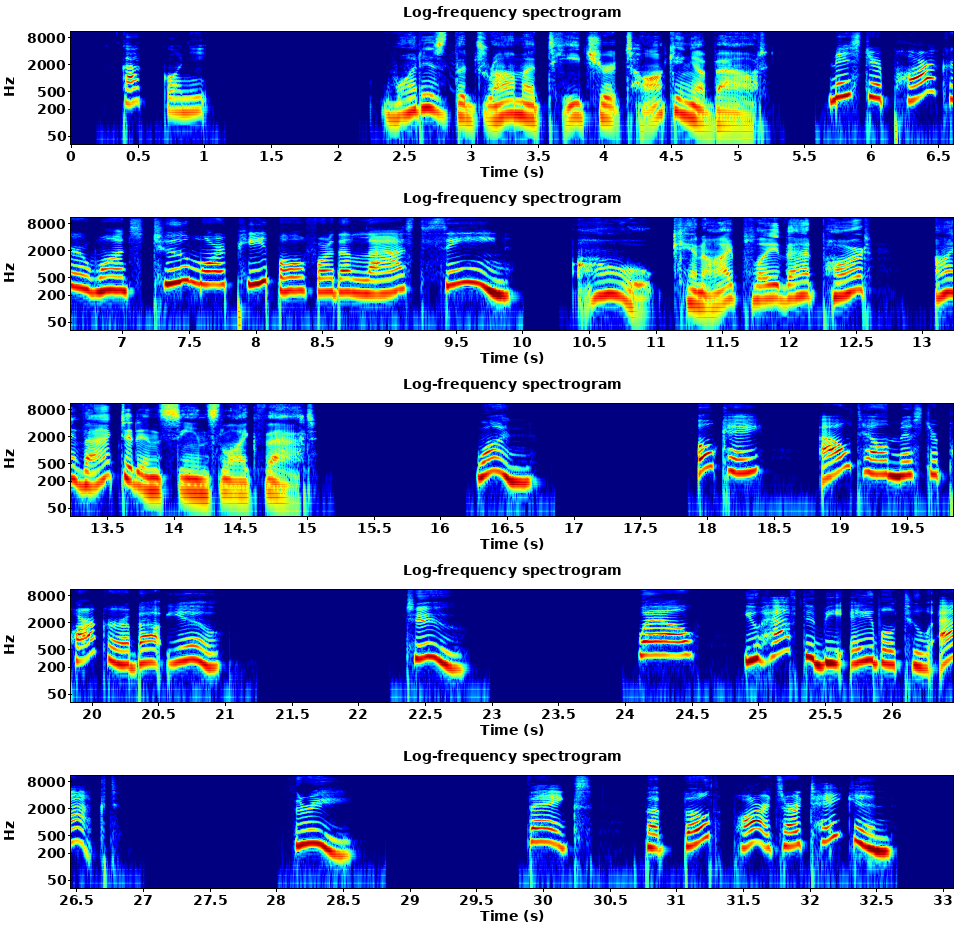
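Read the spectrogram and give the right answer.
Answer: 1: Okay, I'll tell Mr. Parker about you.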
